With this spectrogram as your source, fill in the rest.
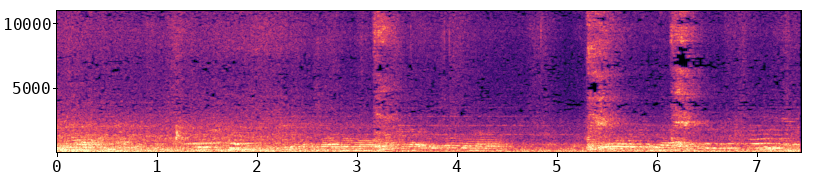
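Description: Footsteps shuffle across a tiled floor.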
